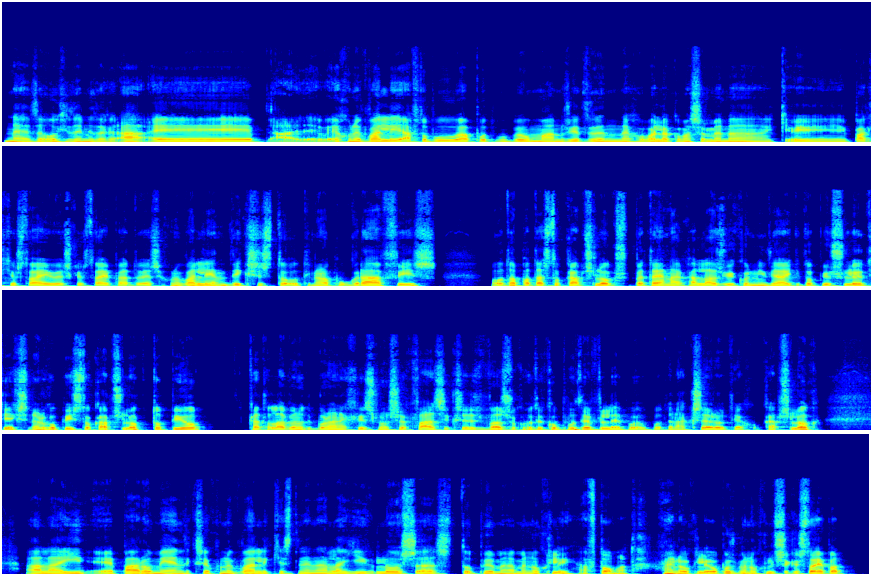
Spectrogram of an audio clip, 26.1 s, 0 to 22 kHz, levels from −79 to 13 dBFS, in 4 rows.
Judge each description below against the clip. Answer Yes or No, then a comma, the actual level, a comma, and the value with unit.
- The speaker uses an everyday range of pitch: Yes, average, 4.2 semitones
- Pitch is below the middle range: Yes, low, 120 Hz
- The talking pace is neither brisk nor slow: No, fast, 245 wpm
